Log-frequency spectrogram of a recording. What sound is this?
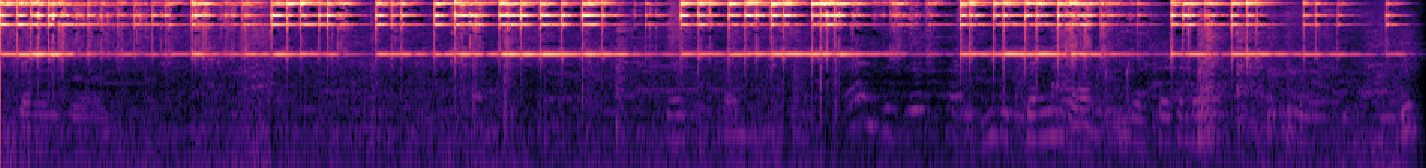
Sound effects > Objects / House appliances
BELLHand-Samsung Galaxy Smartphone, CU Glass, Ringing Nicholas Judy TDC
A glass bell ringing. Recorded at Goodwill.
